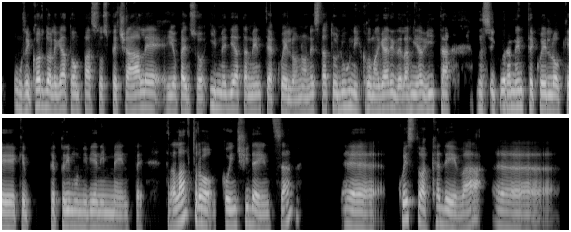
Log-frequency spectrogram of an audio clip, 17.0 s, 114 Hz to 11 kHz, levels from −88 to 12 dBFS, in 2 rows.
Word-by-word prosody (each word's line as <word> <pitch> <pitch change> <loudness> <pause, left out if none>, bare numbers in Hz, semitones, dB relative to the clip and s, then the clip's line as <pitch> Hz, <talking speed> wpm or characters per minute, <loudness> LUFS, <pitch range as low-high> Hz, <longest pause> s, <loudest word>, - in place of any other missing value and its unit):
u 155 - -6
un 135 - -2
ricordo 150 +3 +4
legato 135 +1 +2
a - - +5
un 125 -1 -4
passo 130 -1 -2
speciale, 130 +3 +2
eh, 120 - -9
io 125 0 -1
penso 120 -1 +1
immediatamente 130 -3 0
a - - +1
quello. 115 -3 0
Non 115 +1 -3
è 130 - -1
stato 135 +1 -1
l'unico 135 -1 0
magari 130 +3 +2
della 125 +1 +1
mia 130 +1 +1
vita, 135 0 -1 0.4
ma 140 - -4
sicuramente 145 +2 +2
è - - -7
quello 130 -2 +4
che 120 -2 +1
che 120 - -4 0.3
per 125 - -3
primo 125 -1 -1
mi 120 0 -4
viene 120 0 -1
in 120 0 -3
mente. 110 - -7 0.3
Tra - - -2
l'altro, 160 - +3
coincidenza, 135 - -2 0.7
ehm, 125 -4 0 0.3
questo 185 +1 0
accadeva, 120 -6 -1
ehm, 120 -3 -5
130 Hz, 145 wpm, -22 LUFS, 120-135 Hz, 0.7 s, a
